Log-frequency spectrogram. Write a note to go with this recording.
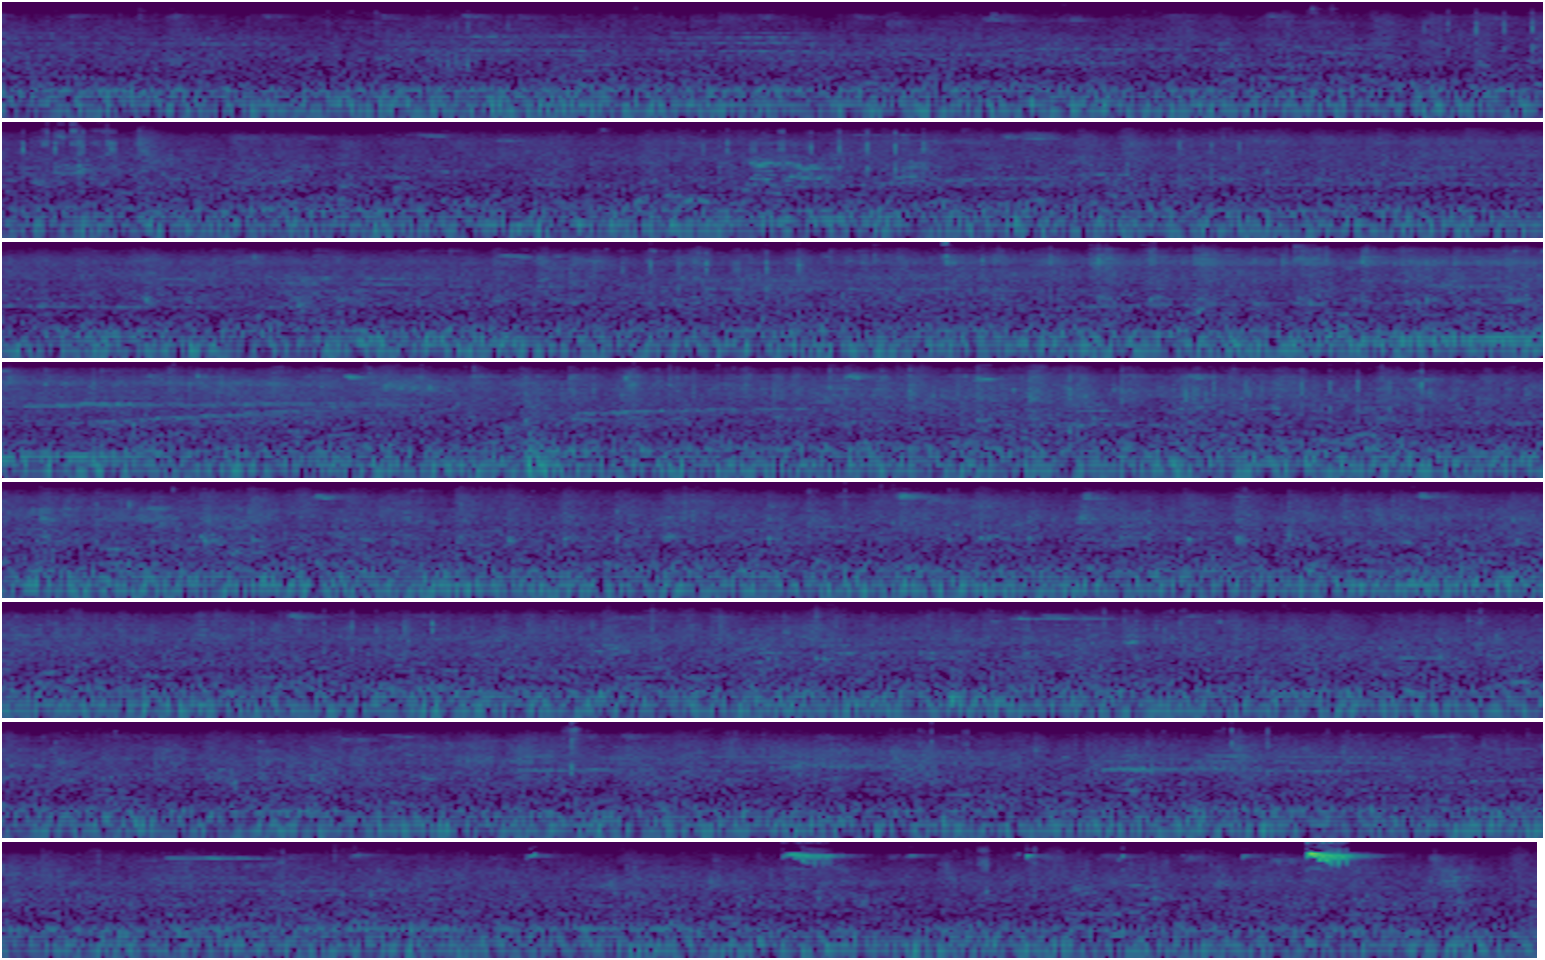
bird life in an old pine tree, Schonbrunn park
